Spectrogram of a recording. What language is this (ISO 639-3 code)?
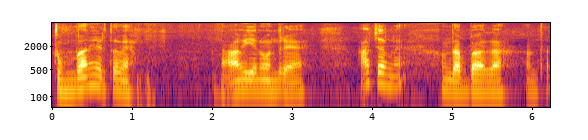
kan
